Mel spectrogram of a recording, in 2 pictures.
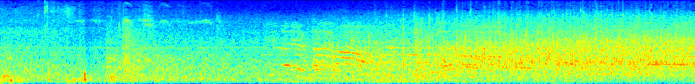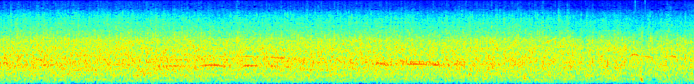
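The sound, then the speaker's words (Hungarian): Loud crowd applause after a papal blessing, thanking the Pope, builds over the first few seconds into a dense, steady roar of clapping that holds at full strength, with faint cheering voices of many young people mixed into the wash. “Ma sem marad el a szokásos taps és a Szentatya köszöntése, az ő szavainak, az ő áldásának a megköszönése, és talán mivel hallottuk, hogy sok fiatal van, ugye ők is hallatják a hangjukat, lehet, hogy ezt még hallják a kedves hallgatók is”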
